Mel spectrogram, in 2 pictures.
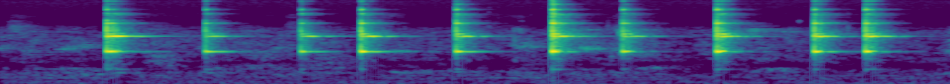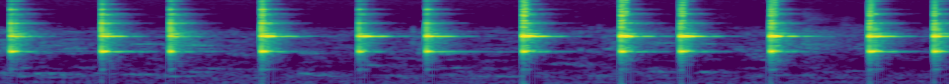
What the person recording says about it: Glass tapping with spoon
